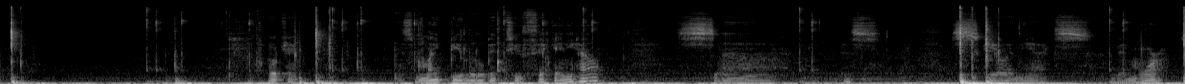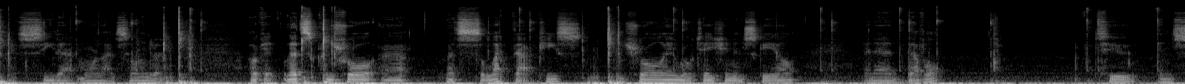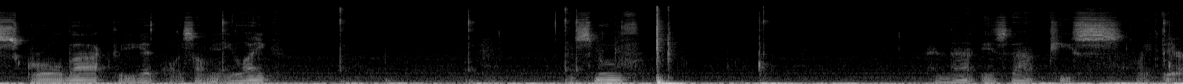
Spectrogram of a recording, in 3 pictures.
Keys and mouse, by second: 0.2 z, 3.3 ctrl+s, 6.0-7.9 drag, 8.1-9.8 drag, 9.6 s, 12.0 a, 13.7 ctrl+s, 15.2 ctrl+a, 17.2-19.0 drag, 18.0 ctrl+a, 20.1-22.1 drag, 22.9-25.3 drag, 27.2-28.9 drag, 29.5-31.3 drag, 30.3 a, 31.3-32.9 middle drag.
